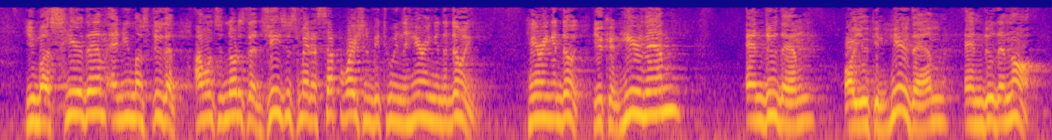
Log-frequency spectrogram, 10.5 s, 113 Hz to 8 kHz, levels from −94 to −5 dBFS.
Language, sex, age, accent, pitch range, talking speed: English, male, 50-69, American, 175-230 Hz, 250 wpm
